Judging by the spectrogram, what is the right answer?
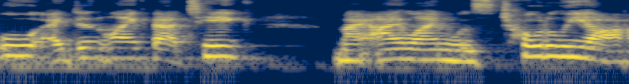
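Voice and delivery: ordinary delivery

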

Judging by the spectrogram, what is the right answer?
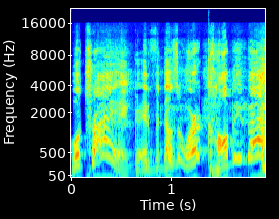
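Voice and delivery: very high, swooping, bouncy comic voice. Retelling a stand-up bit about phone help: Katt Williams impression. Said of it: "That was Katt Williams".

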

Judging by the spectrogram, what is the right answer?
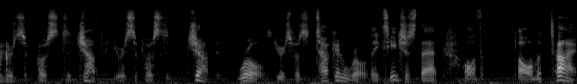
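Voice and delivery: exasperated, frustrated grumbling to oneself. A player voices Zari after he bonks his head in the trees, Zari muttering under his breath. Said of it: "like under his breath".

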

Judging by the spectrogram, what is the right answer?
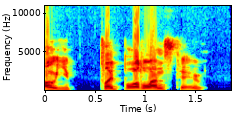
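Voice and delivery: put-on shy, timid voice. Recalling first walking up to the listener: retelling in shy, timid voice. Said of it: "A very shy, timid voice".

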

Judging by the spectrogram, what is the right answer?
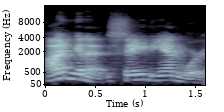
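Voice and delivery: very loud, full-throated yell. Testing the audio levels on a call by yelling. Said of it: "I'm yelling and it's not even".

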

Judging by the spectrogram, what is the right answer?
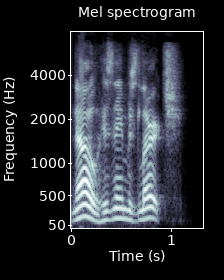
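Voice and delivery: ordinary talk

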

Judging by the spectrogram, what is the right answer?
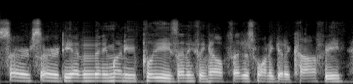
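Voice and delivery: high, begging plea. Retelling how a woman at the store asked for money: imitating a woman asking for money. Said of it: "she goes".

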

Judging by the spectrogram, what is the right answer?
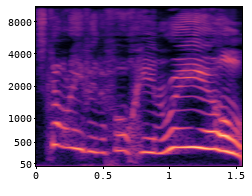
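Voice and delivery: put-on heavy Scouse accent, pitched way up. Retelling a standoff, quoting what Gibson said, in a thick Scouse accent. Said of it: "in his thick Scouse accent".

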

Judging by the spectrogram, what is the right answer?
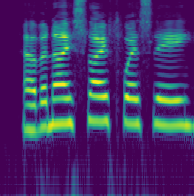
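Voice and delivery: loud, high-pitched yell. [name] calls out to Wes over the racket as Wes's family drags him away: yelled over the racket. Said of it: "[name] yelled over the racket".

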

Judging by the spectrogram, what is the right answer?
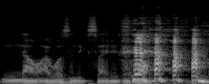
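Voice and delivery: deadpan, dropped very low. Retelling a woman's reply to a World Cup question, retelling a deadpan reply. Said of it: "she looked at her deadpan and was like".

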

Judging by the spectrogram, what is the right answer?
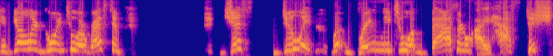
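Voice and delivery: high, screamed-out, screaming yell. Retelling being held in a van, the speaker repeats yelling at the cops; reenacting own screaming. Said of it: "the entire time I'm screaming".

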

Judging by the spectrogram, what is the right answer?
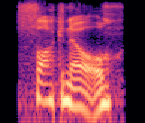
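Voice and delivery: normal talking voice

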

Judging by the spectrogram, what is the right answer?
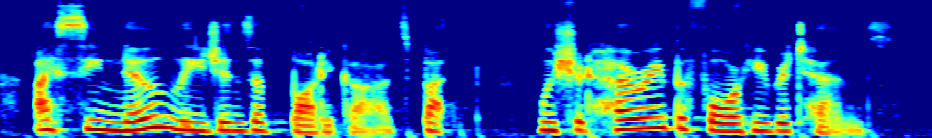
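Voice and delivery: ordinary delivery, nothing marked

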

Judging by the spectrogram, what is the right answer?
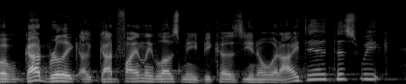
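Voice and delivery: ordinary talk

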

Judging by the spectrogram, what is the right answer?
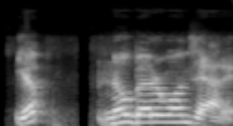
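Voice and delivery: sleazy salesman voice. Mercenary army answering would-be clients, in a sleazy used car salesman voice. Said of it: "like a sleazy used car salesman".

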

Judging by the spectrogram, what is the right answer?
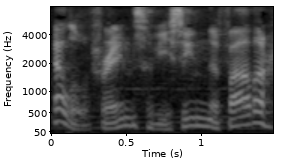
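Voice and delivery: very cheery, cheerful character voice. In a role-play, Ruth walks up and greets the people at the door, Ruth's cheery voice. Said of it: "I can't not laugh at that voice".

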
